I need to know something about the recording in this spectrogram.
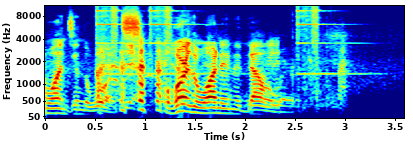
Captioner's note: laughing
